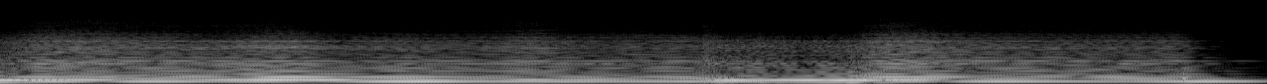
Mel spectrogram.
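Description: Sampled cello ensemble from the Hyperion Strings Micro Kontakt library playing slow, sustained low chords, heard through the library's Concert Seating room impulse response. The chord changes about seven seconds in and again a couple of seconds later.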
